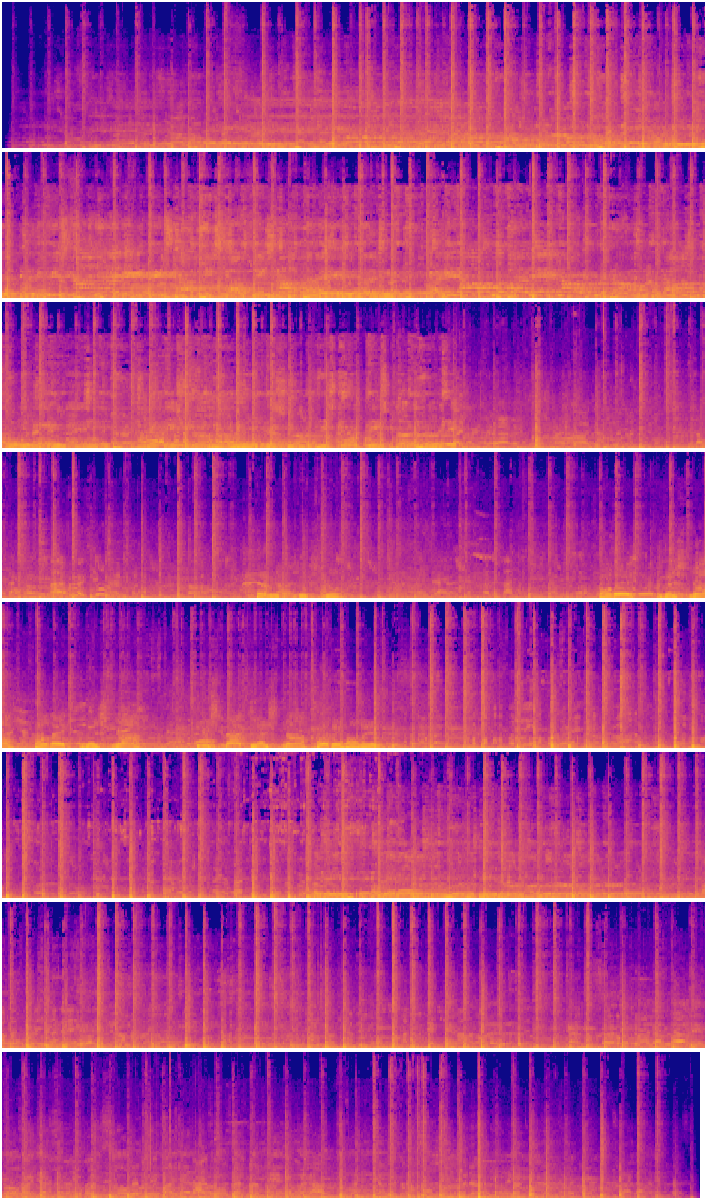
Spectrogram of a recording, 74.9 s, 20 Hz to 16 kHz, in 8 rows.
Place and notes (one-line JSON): {"title": "maybachufer, competing sounds - hare krishna vs. latino", "description": "Tue May 14th 2008, market day, no speakers corner today, but competing sounds, the krishna disciple obviously disliked a inspired latino couple, playing guitar and percussion at the nice terrace, so he turned up the volume of his amplifier. hare krishna.", "latitude": "52.49", "longitude": "13.43", "altitude": "38", "timezone": "GMT+1"}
